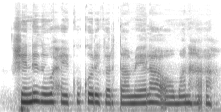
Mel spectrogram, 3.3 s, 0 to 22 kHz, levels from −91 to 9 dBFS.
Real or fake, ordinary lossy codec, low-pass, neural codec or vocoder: real; Opus, 64 kbps; 19.8 kHz; none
